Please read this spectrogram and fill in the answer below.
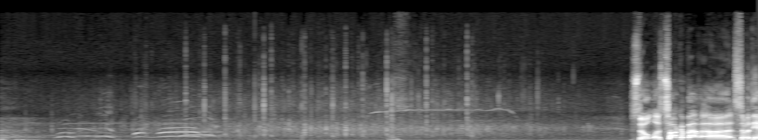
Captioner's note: applause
